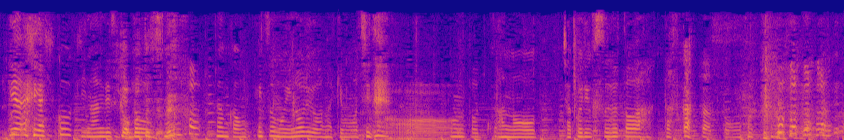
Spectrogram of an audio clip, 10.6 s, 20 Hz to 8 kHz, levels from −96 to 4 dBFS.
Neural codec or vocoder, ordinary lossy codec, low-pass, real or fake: none; AAC, 32 kbps; 7.2 kHz; real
